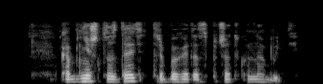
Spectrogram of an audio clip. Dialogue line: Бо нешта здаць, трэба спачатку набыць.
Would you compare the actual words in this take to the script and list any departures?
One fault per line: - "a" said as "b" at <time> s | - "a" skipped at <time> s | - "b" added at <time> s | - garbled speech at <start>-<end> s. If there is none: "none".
- "Бо" said as "Каб" at 0.7 s
- "гэта" added at 1.9 s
